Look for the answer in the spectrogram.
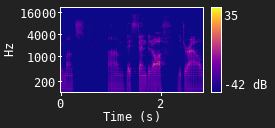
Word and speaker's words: drow: So he's a mountain dwarf, hill dwarf, and you know, they were attacked by random sort of drow or drow. How do you say it? – Drow. I would have said drow. – I say drow. – You both say drow.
